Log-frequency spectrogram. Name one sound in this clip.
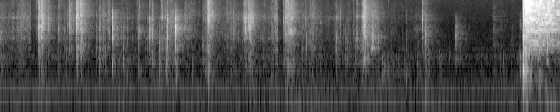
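Paper crinkles and rustles in hands.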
